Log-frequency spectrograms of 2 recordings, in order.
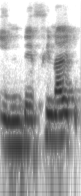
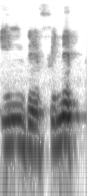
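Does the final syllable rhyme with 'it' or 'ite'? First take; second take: ite; it. First: The last syllable has a long 'eye' vowel. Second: The last syllable has a short 'i' vowel. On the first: The speaker calls it wrong. "আমরা ইনডেফিনাইট উচ্চারণও করি" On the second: The speaker calls it right. "কিন্তু actually উচ্চারণটা হচ্ছে ইনডেফিনিট"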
